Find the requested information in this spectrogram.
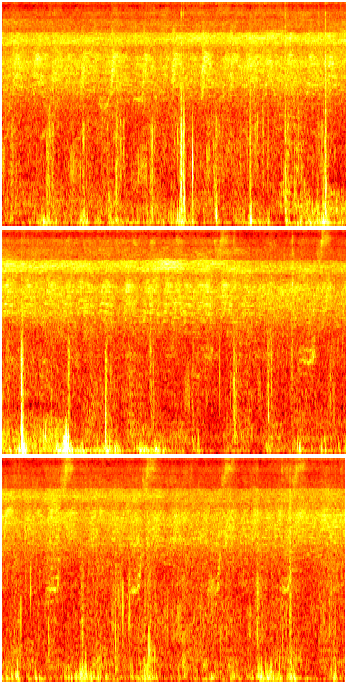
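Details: Cicadas singing in a forest in August: a steady, dense high buzzing drone that holds throughout, with scattered soft clicks and a few sharper taps, perhaps footsteps, near seven seconds.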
